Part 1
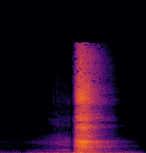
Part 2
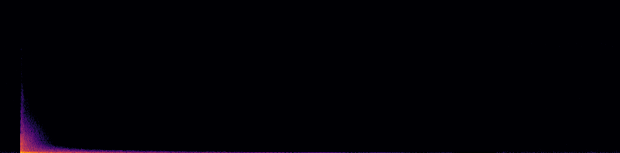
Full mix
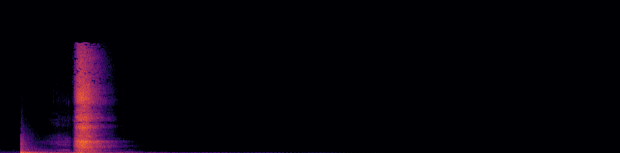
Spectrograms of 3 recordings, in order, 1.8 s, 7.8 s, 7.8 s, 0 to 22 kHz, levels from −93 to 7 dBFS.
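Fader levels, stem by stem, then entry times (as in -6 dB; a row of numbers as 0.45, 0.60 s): -4.5, -13.0 dB; 0.00, 0.00 s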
